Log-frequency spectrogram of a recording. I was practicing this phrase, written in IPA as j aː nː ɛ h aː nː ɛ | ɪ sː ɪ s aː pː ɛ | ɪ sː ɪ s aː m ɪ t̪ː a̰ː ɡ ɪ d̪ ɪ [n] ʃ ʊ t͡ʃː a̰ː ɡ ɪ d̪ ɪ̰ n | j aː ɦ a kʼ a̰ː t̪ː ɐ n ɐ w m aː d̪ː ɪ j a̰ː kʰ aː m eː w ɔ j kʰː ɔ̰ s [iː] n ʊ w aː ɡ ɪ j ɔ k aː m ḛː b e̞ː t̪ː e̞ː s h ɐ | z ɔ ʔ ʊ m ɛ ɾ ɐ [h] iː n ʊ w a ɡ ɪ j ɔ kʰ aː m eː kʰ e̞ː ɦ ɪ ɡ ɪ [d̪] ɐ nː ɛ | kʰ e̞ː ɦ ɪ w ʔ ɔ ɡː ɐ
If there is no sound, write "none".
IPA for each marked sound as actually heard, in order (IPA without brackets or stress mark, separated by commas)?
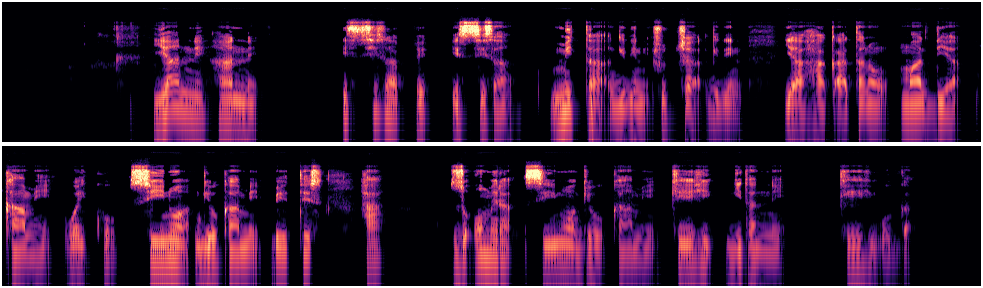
n, iː, s, t̪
